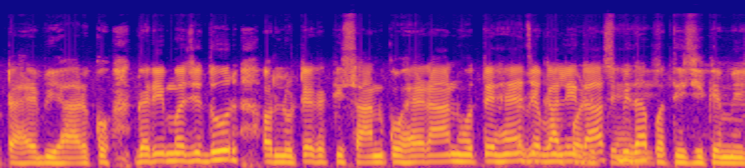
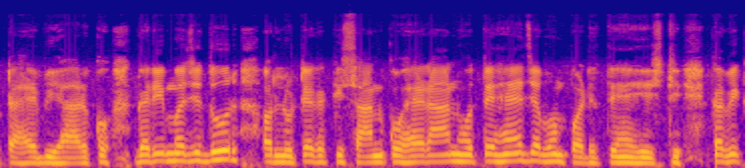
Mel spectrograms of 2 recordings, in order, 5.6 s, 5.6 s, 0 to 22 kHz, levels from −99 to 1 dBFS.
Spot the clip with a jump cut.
first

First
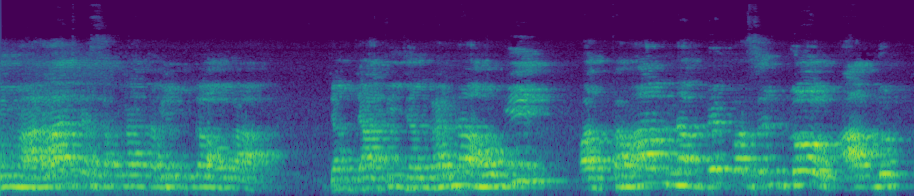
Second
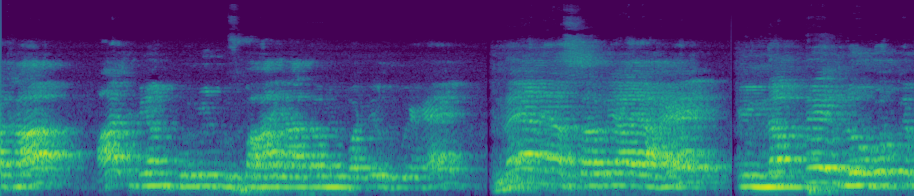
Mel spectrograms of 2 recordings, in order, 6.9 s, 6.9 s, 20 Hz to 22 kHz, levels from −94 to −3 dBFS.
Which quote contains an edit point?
second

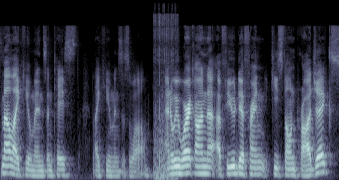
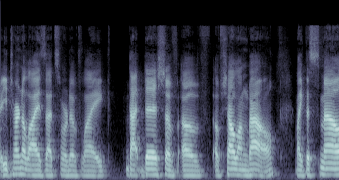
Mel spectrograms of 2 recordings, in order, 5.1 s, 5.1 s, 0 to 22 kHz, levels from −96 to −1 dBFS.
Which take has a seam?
first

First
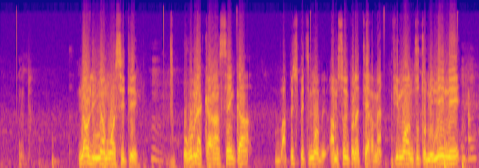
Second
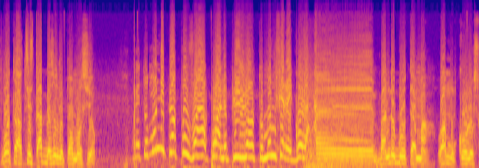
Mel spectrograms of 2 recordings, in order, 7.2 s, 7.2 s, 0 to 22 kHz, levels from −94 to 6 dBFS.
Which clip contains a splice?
second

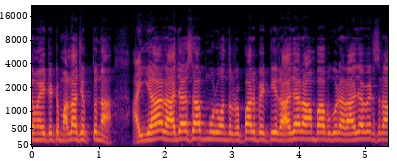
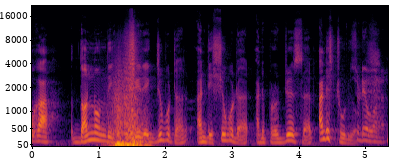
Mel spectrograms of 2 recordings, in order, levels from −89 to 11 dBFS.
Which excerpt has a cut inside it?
second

